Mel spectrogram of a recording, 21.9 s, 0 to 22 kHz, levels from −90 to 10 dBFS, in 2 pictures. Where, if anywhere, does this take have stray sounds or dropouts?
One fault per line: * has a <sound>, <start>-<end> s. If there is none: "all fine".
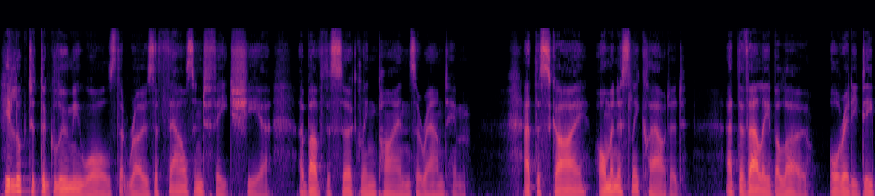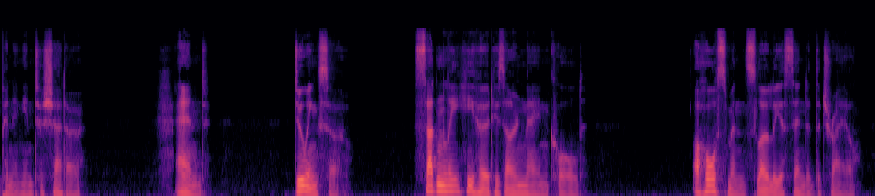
all fine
